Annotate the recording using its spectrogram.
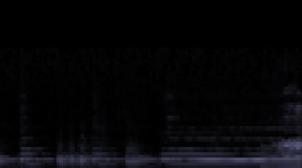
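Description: Opera orchestra playing a quiet passage of held notes and short repeated chords. A singer's voice with wide vibrato comes in near the end.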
